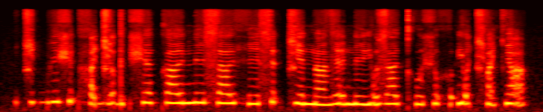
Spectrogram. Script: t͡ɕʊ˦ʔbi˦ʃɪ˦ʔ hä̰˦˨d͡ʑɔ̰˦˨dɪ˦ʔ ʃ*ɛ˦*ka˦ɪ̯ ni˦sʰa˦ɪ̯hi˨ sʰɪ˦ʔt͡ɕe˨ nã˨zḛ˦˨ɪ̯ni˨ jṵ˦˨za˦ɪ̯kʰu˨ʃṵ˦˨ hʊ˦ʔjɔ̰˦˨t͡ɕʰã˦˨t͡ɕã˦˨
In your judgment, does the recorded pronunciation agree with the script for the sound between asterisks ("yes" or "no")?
yes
